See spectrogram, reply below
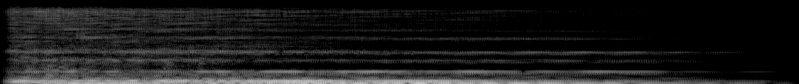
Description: Machine Charge Down; SoundsCrate

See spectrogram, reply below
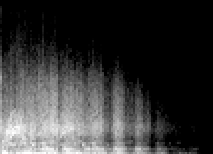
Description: Anime Super Laser

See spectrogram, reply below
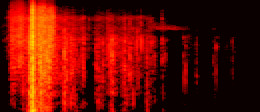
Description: Bird Wings Fly Away; SoundsCrate

